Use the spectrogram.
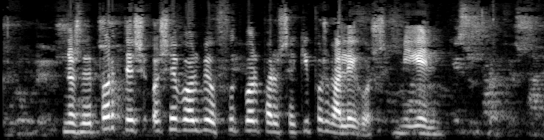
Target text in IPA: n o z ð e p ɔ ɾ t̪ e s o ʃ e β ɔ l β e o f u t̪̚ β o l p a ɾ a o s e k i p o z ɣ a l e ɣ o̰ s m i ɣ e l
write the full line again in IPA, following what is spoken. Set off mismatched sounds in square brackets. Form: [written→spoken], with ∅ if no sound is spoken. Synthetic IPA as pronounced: n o z ð e p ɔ ɾ t̪ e s o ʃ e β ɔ l β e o f u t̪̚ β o l p a ɾ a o s e k i p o z ɣ a l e ɣ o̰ s m i ɣ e l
